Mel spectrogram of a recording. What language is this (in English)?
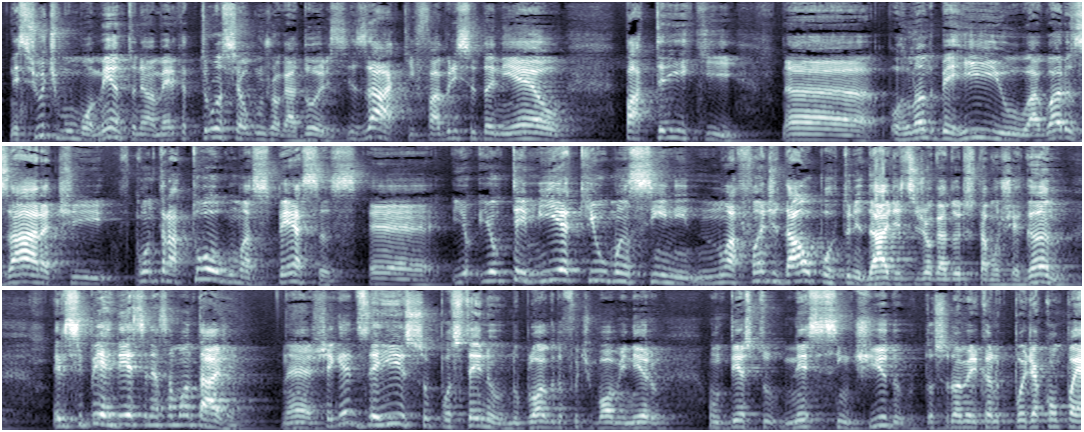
Portuguese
